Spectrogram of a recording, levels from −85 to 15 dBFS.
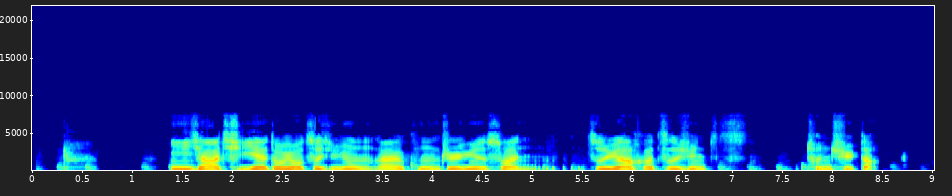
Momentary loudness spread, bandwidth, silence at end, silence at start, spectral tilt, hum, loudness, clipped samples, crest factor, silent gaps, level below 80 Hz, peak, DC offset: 22 LU; 7.2 kHz; 0.6 s; 0.3 s; -7.5 dB/octave; none; -20 LUFS; under 0.1%; 20 dB; 0.69-0.86 s, 0.97-1.08 s, 7.39-7.43 s; -48 dBFS; -2 dBFS; under 0.1%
